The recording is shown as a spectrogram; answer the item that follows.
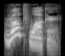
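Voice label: "ropewalker", British English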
